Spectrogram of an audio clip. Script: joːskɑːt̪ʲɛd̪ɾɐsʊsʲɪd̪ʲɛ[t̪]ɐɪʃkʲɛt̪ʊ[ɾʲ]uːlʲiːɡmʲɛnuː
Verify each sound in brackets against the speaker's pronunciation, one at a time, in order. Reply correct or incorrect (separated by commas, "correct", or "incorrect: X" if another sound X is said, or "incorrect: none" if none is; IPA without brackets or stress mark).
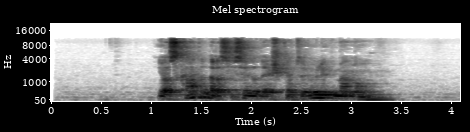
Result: incorrect: d̪, correct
